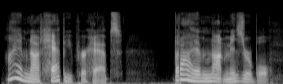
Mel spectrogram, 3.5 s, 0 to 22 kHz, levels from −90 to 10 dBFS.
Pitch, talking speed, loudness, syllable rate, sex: 160 Hz, 170 wpm, -21 LUFS, 5.6 syllables/s, female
